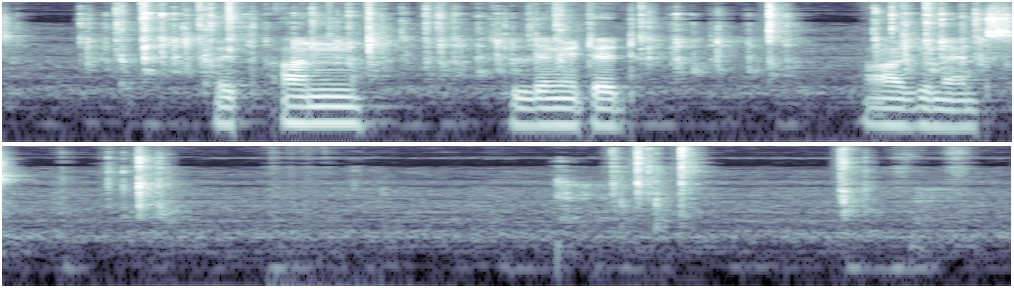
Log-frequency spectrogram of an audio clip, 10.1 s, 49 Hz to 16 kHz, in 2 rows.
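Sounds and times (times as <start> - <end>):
faint steady hum: 0.0 - 10.0
computer keyboard keystrokes: 0.4 - 6.0, 8.0 - 8.6, 9.2 - 9.5.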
